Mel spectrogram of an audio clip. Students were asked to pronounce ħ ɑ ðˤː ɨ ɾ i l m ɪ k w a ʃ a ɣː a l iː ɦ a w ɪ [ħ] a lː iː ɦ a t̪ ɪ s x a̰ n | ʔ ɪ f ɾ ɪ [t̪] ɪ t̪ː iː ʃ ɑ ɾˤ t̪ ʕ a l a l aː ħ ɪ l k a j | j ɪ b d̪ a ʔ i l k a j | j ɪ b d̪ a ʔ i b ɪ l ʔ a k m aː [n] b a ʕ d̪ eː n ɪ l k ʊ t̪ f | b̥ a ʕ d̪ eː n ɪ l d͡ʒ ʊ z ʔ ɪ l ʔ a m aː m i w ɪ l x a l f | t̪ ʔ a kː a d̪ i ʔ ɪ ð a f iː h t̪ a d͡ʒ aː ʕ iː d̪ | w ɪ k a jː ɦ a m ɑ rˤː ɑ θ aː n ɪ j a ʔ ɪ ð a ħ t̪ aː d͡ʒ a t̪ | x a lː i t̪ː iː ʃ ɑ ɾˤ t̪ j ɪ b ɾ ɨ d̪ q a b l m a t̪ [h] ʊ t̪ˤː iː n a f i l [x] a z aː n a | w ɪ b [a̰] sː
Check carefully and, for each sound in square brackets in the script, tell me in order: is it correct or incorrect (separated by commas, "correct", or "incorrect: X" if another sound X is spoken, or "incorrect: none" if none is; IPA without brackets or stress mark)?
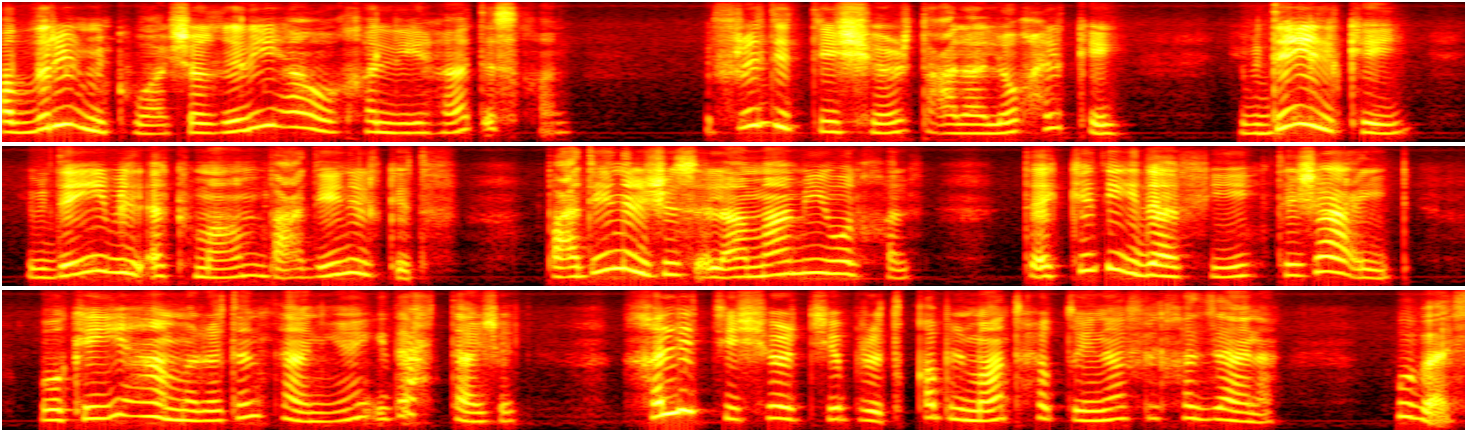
incorrect: x, incorrect: d̪, incorrect: m, incorrect: ħ, correct, correct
